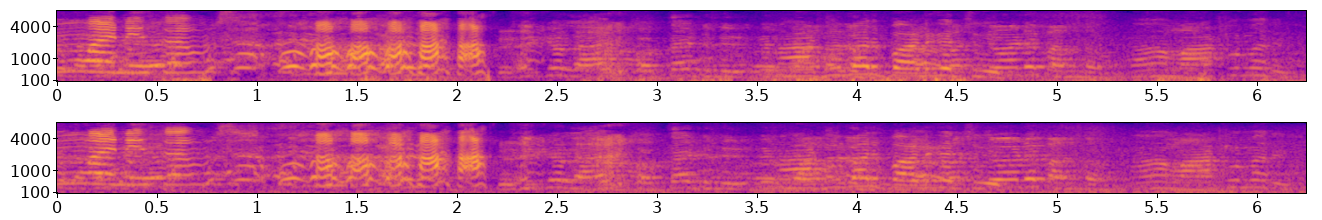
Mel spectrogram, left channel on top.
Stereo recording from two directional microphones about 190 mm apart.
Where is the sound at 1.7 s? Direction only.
25° left (ahead or behind).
